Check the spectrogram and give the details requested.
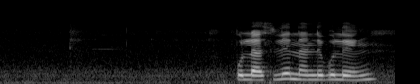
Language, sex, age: Southern Sotho, female, 20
